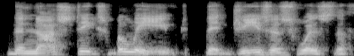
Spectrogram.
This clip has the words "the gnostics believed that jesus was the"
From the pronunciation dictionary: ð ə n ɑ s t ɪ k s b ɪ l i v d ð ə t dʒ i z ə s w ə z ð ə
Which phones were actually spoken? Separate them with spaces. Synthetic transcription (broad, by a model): ð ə n ɑ s t ɪ k s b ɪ l i v ð ə t dʒ i z ə s w ə z ð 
